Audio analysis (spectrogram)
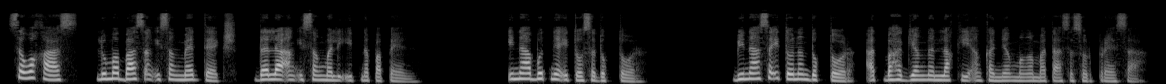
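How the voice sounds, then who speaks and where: A woman's voice: medium pitch, darkish tone, no echo. Woman narrating a dramatic story, dry sound.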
